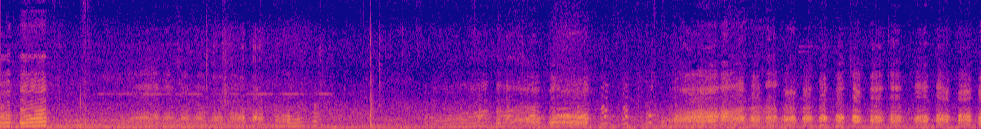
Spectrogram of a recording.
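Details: Several hens chiming in on the egg-laying song as one waits for a nest box: overlapping clucks and cackles against a noisy background, growing into rapid clucking toward the end.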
